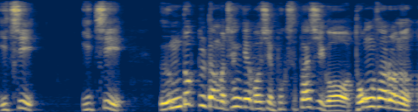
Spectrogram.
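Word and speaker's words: 位置: 발음은 이치.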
